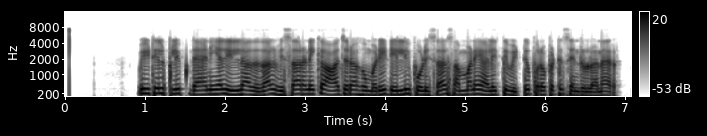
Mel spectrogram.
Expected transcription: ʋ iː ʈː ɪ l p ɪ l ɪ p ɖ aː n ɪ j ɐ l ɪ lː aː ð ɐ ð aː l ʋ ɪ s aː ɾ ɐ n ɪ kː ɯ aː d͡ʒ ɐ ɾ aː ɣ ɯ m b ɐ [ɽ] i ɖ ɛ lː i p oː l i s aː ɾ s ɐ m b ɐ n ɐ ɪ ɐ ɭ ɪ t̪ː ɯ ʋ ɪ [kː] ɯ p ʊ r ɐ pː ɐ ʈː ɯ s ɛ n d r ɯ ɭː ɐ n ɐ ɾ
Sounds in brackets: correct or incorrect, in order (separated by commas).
correct, incorrect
